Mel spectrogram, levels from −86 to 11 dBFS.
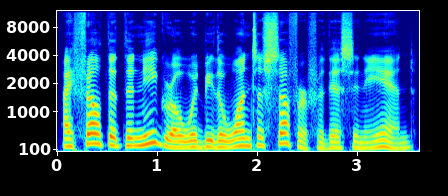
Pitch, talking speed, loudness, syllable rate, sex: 165 Hz, 265 wpm, -17 LUFS, 5.5 syllables/s, male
